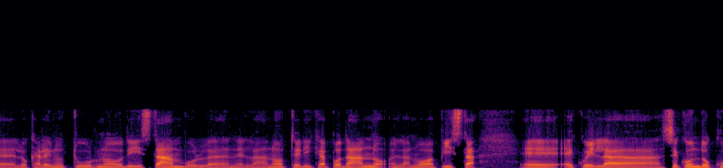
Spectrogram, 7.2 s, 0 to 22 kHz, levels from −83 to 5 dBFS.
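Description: Nothing stood out on listening to this speech, which comes through a G.722 wideband telephone path at 64 kbit/s with no content above about 7.7 kHz.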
